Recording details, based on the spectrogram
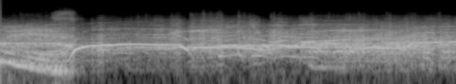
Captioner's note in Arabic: الجمهور يهتف ويصفق بصوت عالٍ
